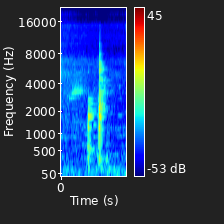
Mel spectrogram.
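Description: Two quick metallic clinks, a lighter tap followed by a sharper clang, as a lid settles onto a cooking pan in an otherwise quiet kitchen.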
